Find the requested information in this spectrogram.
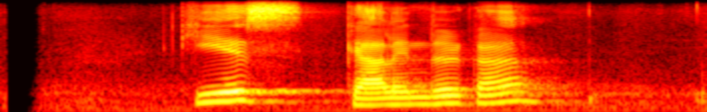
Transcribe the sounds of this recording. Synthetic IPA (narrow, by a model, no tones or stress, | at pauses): kieskalenɖʌrka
